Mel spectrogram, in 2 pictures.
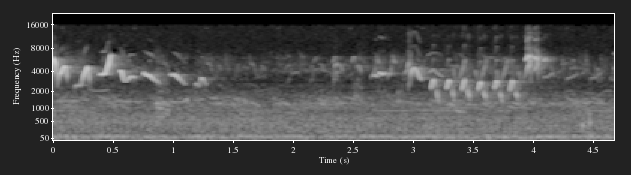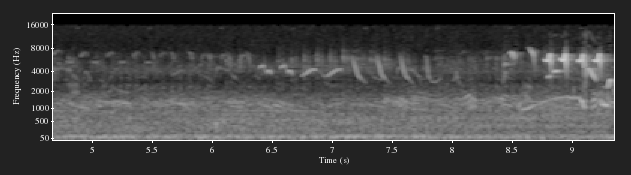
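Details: Common nightingale singing at the Horsmeertjes on Texel: bursts of rapid repeated whistled and clicking notes, separated by quieter pauses, over steady background noise, with softer fainter calls in between.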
